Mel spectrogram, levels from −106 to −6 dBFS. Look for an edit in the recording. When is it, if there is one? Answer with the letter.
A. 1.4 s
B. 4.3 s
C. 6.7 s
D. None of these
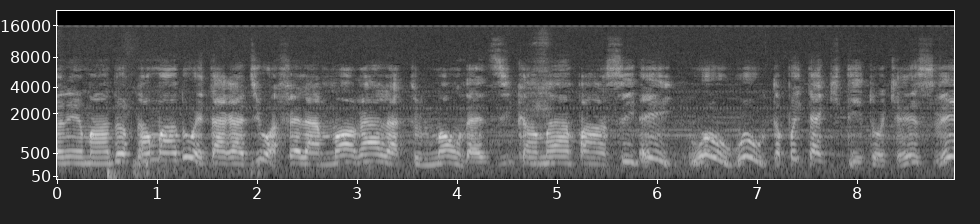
B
